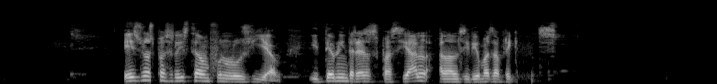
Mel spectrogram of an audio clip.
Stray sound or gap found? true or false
true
